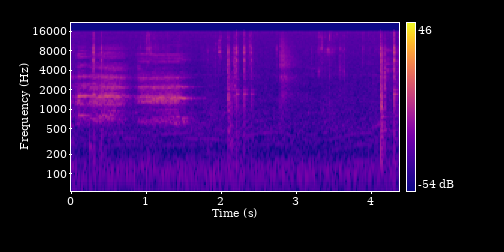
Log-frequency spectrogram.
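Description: A rooster crowing once, a call about a second and a half long with a short break in the middle. Later come a few sharp knocks of a wooden pestle in a wooden mortar.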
